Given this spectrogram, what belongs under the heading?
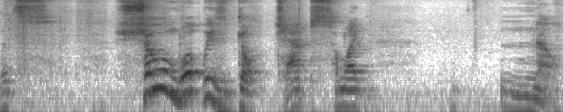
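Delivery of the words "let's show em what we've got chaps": very high, slow, measured British ship announcer voice. Imitating the British ship voice from World of Warships: British accent. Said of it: "the voice on the ship does when I'm playing World of, um, Warships and I'm playing a British tank".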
